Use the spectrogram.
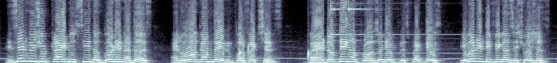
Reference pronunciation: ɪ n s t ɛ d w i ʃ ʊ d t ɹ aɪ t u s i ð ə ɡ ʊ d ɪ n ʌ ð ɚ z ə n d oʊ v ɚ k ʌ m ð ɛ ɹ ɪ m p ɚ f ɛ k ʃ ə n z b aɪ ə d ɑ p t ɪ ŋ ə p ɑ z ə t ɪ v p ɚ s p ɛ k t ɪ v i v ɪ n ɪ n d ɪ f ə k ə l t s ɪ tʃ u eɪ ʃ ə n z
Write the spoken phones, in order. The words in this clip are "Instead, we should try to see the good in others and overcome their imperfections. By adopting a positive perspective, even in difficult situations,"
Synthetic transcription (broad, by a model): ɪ n s t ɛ d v i ʃ ʊ d t ɹ aɪ t u s i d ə ɡ ʊ d ɪ n ʌ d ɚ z ə n d oʊ v ɚ k ʌ m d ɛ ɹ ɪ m p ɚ f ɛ k ʃ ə n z b aɪ ə d ɑ p t ɪ ŋ ə p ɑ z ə t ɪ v p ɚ s p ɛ k t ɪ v i v ɪ n ɪ n d ɪ f ə k ə l t s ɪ tʃ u eɪ ʃ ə n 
